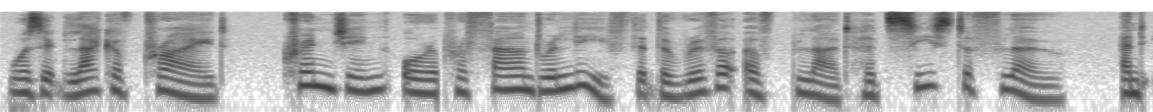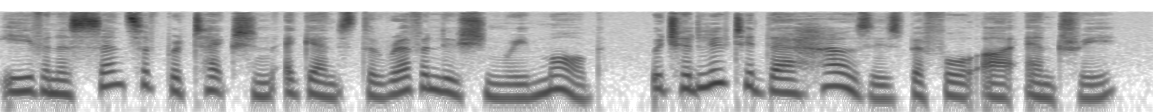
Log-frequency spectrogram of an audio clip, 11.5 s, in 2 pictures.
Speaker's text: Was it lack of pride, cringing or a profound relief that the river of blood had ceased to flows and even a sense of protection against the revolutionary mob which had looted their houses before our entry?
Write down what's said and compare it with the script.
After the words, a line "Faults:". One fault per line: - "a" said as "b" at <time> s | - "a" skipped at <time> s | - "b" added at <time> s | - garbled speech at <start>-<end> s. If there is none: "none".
Was it lack of pride, cringing or a profound relief that the river of blood had ceased to flow and even a sense of protection against the revolutionary mob which had looted their houses before our entry?
Faults:
- "flows" said as "flow" at 4.9 s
